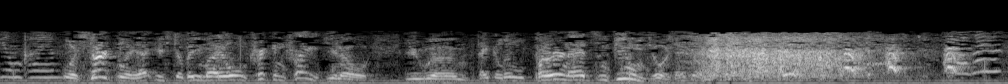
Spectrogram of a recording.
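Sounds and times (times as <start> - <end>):
speech: 0.0 - 8.3
laughter: 6.7 - 10.0
mongrel dog barking: 8.4 - 9.7
mongrel dog whining: 8.4 - 10.0.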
